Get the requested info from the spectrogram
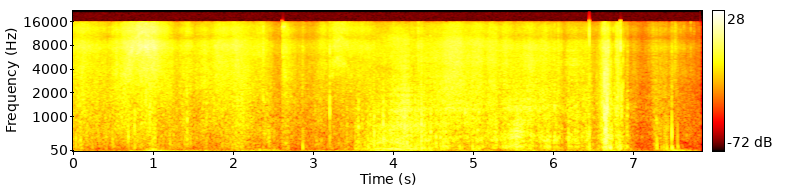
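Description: Sleeping-bag fabric rustling and being handled, then boots crunching through snow, with a short sharp thump near the end as the bag is set down on a sled.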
